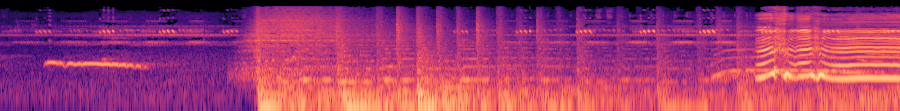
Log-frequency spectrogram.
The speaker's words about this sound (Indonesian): Suara binatang malam di hutan sangat menyeramkan. Terdengar suara burung kolik, suara burung hantu.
